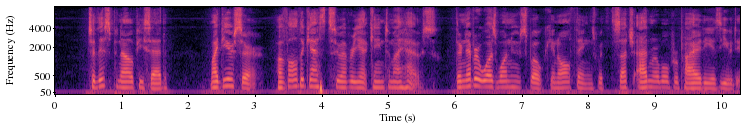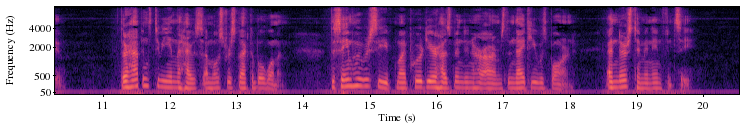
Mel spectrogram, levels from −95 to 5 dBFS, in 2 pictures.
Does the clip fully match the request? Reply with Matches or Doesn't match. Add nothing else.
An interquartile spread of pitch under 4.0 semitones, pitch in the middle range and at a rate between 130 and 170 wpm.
Doesn't match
